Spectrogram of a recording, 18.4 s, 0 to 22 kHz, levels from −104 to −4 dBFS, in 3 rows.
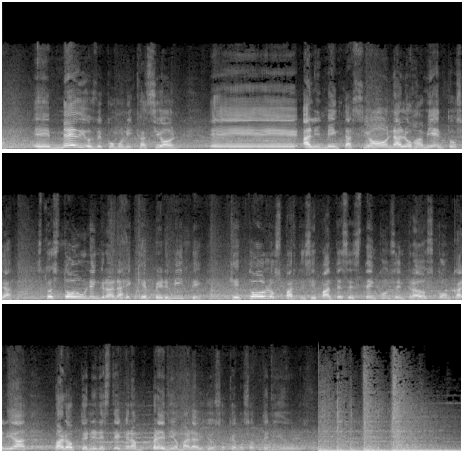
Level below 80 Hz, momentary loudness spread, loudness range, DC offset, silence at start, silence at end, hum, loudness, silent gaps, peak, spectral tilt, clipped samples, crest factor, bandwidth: -32 dBFS; 12 LU; 4 LU; under 0.1%; 0 s; 0 s; none; -22 LUFS; none; -2 dBFS; -5.5 dB/octave; under 0.1%; 20 dB; 16 kHz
